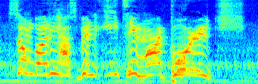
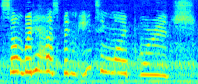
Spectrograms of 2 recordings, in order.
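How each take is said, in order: First: It is said in a deep, growly voice. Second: It is said in a quiet, gentle voice.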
